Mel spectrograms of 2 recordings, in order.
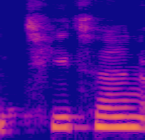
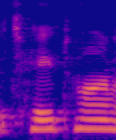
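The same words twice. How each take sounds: First: "Teton" said as TEE-tun; first pronunciation guess. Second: "Teton" said as tay-TAHN; second pronunciation guess. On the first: Vlogger unsure of a brand name, trying "Teton" as TEE-tun. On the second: Vlogger unsure of a brand name, trying "Teton" as tay-TAHN. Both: Shown as a demonstration. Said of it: "I don't know how you pronounce it".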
